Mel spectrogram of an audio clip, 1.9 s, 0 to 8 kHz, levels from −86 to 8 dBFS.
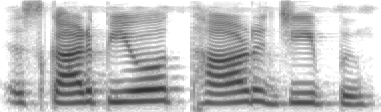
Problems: none marked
